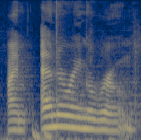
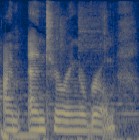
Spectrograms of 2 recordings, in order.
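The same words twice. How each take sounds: First: The T after the N is dropped. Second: The T after the N is pronounced. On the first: The speaker calls it right. "A T between an N and a vowel sound will actually get removed" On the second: The speaker calls it wrong. "not I'm entering a room"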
